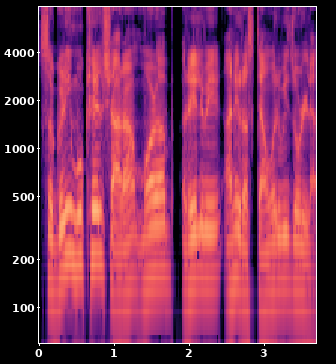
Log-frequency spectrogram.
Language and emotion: Goan Konkani, neutral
